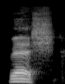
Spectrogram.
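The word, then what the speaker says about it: Bech: Bes. There we go. It's like, you know, the ch, but it's pronounced like bes.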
